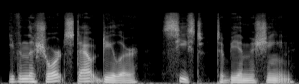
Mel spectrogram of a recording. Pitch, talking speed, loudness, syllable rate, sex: 110 Hz, 200 wpm, -18 LUFS, 6.0 syllables/s, male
